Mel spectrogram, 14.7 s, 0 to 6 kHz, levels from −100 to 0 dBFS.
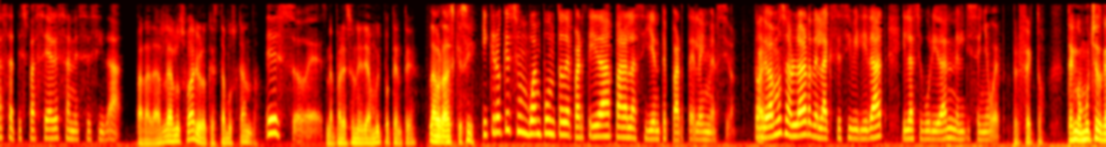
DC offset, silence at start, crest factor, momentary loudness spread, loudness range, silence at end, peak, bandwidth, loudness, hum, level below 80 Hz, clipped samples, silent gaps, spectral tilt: under 0.1%; 0 s; 20 dB; 14 LU; 4 LU; 0 s; -6 dBFS; 5.8 kHz; -27 LUFS; none; -46 dBFS; under 0.1%; none; -8 dB/octave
